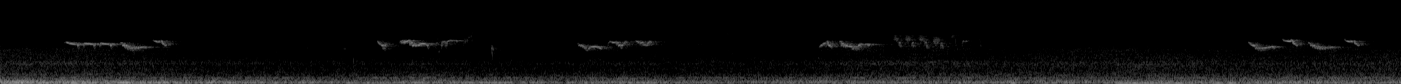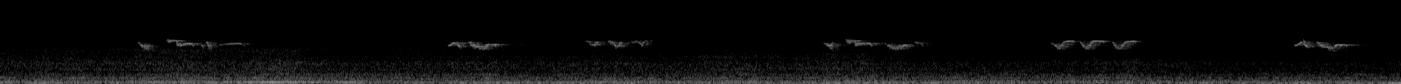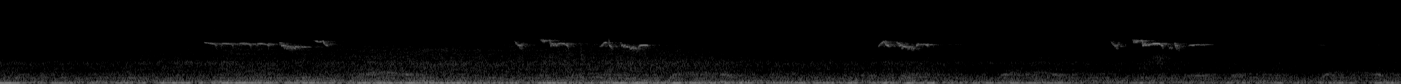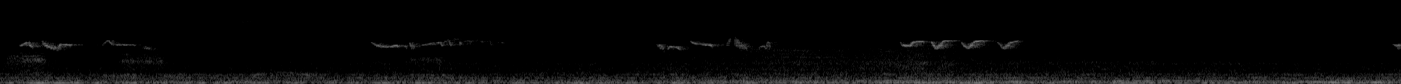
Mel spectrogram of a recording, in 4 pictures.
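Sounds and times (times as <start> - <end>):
small bird chirping: 0.6 - 1.9.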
